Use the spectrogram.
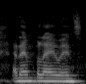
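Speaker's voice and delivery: normal talking voice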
